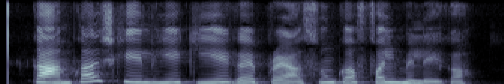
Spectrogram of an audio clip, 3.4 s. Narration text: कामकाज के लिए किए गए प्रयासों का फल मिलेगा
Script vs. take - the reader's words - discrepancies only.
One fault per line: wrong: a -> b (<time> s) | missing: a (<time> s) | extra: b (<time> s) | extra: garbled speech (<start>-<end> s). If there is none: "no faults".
no faults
